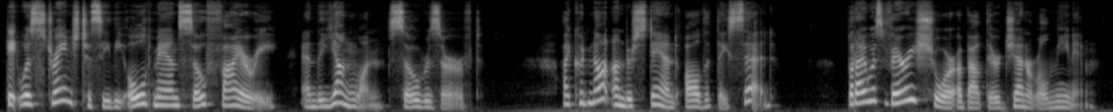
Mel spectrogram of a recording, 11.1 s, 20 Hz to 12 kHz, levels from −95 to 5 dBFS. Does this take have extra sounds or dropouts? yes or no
no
